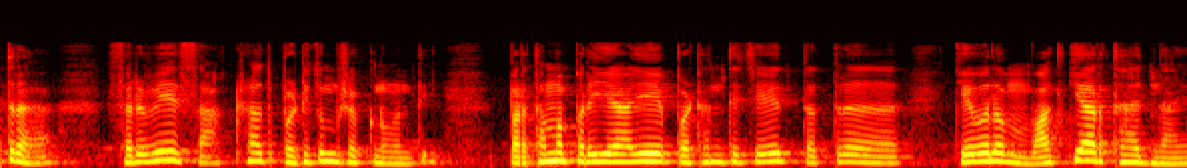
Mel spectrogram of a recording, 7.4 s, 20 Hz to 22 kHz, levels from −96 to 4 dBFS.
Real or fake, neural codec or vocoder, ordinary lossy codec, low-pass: real; none; none; none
